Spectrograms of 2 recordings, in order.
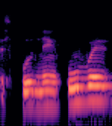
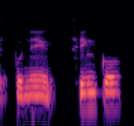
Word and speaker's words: Sputnik V: Si es la rusa, inclusive pronuncia mal porque es Sputnik V de vacuna, pero como es una V y suena como la serie de satélite, entonces dice Sputnik 5, la vacuna AstraZeneca, las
